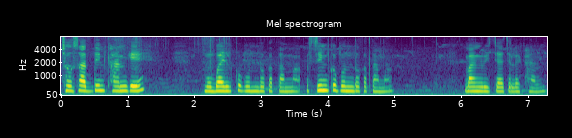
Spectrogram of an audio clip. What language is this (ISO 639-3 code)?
sat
